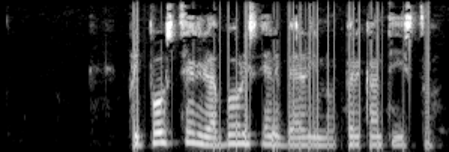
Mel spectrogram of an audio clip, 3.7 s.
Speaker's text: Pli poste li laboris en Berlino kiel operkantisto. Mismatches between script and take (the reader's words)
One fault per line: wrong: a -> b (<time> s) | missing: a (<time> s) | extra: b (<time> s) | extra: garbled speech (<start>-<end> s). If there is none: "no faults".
missing: kiel (2.8 s)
